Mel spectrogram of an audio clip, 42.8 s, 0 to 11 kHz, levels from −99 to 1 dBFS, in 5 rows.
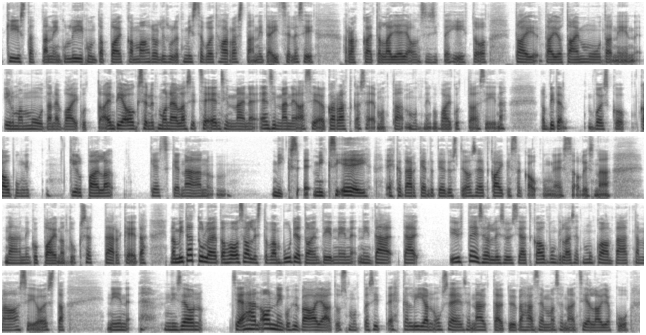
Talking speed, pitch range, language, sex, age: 145 wpm, 155-185 Hz, Finnish, female, 30-49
